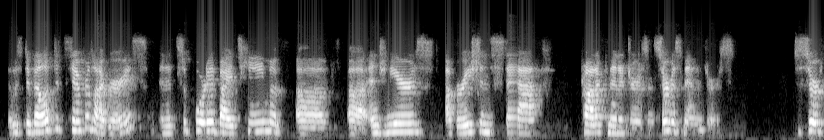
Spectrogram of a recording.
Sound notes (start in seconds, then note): none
